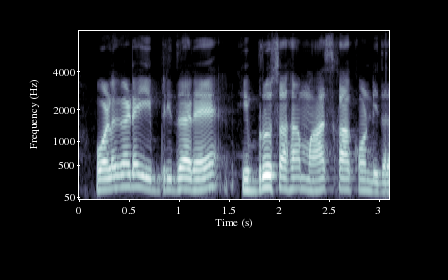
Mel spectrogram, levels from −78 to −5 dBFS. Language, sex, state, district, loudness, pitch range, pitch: Kannada, male, Karnataka, Bangalore, -15 LUFS, 140-160 Hz, 145 Hz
